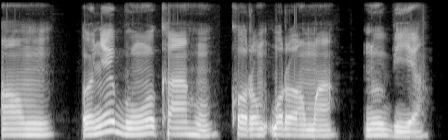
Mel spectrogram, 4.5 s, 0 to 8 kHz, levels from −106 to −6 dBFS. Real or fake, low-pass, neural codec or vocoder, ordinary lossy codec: real; 7.2 kHz; none; none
